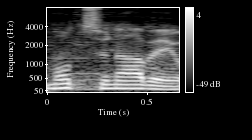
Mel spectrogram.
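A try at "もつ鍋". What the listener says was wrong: No, not matsu. No. Motsunabe. Motsunabe.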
